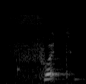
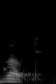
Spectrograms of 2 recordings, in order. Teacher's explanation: It's the exact same thing you do with V, but the only difference is that your vocal cords are not vibrating or not buzzing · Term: F sound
